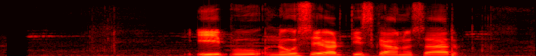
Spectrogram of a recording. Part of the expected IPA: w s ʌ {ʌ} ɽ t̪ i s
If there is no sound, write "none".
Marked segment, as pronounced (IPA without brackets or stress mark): ʌ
